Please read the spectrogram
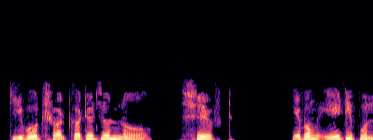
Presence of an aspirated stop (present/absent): absent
